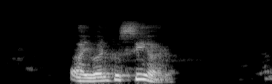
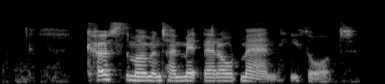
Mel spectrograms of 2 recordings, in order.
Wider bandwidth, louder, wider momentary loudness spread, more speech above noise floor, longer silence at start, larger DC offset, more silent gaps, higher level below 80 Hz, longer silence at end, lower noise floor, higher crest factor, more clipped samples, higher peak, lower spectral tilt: about the same, 7.6 kHz vs 7.6 kHz; first, -15 LUFS vs -23 LUFS; second, 9 LU vs 13 LU; first, 63 dB vs 29 dB; second, 0.7 s vs 0.85 s; neither; neither; first, -56 dBFS vs -68 dBFS; first, 1 s vs 0.35 s; first, -76 dBFS vs -51 dBFS; second, 14 dB vs 22 dB; neither; about the same, -2 dBFS vs -4 dBFS; first, -7.5 dB/octave vs -5 dB/octave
